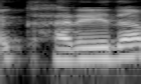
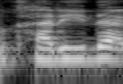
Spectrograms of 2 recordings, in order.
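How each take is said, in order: First: खरीदा as kha-RAY-da; ay vowel in खरीदा. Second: खरीदा as kha-REE-da; long ee in खरीदा. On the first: Teacher showing it without the vowel mark, खरीदा as kha-ray-da. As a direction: swap the long "ee" of खरीदा for "ay". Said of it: "अगर नीचे खड़ी जेर नहीं लगती". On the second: Teacher contrasting two readings, खरीदा with long ee. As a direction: give खरीदा a long "ee" in the middle. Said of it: "खड़ी जेर लगने की वजह से खरीदा पढ़ा गया". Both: Shown as a demonstration.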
